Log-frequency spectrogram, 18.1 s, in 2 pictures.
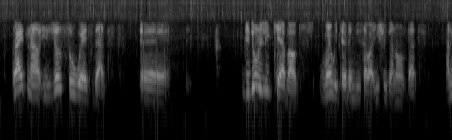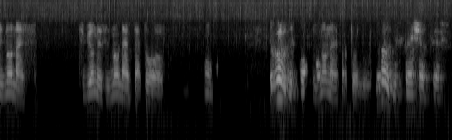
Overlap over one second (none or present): none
